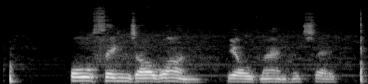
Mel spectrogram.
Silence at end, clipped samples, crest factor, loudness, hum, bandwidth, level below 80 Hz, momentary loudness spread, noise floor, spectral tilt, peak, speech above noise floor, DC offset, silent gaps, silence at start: 0.05 s; under 0.1%; 14 dB; -15 LUFS; none; 12 kHz; -60 dBFS; 14 LU; -61 dBFS; -6.5 dB/octave; -2 dBFS; 46 dB; under 0.1%; none; 0.1 s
